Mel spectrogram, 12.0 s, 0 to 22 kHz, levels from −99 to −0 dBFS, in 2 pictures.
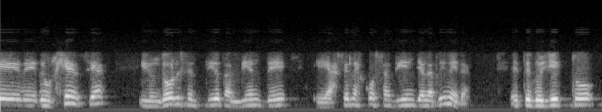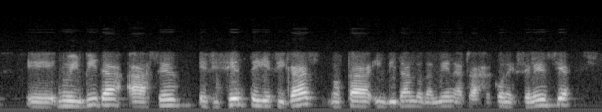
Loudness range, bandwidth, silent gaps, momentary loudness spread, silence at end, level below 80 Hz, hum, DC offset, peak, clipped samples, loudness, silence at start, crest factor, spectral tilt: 3 LU; 4 kHz; none; 12 LU; 0.35 s; -68 dBFS; none; under 0.1%; -2 dBFS; under 0.1%; -23 LUFS; 0 s; 20 dB; -8.5 dB/octave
